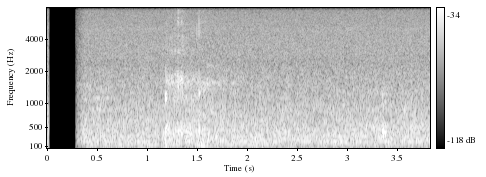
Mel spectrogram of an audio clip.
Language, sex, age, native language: Icelandic, male, 50-59, Icelandic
